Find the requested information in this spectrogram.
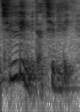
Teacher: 이게 유음화인데, 자, 우리가 발음을 진리라고 합니다. 왜냐면 뒤에 나오는 리을 때문에 앞에 나오는 니은이 리을로 바뀐 겁니다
